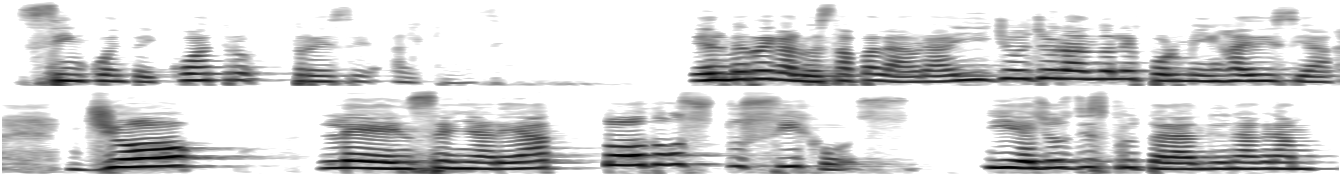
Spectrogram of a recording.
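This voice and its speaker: High-voiced woman preaching. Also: in a large hall. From Colombia. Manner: animated, acts out dialogue with changing voices. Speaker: pastor. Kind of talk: sermon with personal storytelling. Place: church.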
